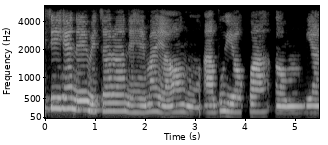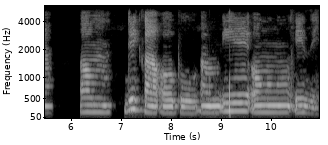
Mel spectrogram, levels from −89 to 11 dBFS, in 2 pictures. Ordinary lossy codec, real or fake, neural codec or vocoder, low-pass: none; real; none; 5.4 kHz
